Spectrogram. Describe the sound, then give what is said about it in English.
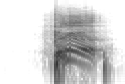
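A single loud, voiced hiccup right into the microphone, with a sharp onset and a brief wavering pitch, followed by a tiny catch of breath, with no talking around it. “Right in the mic. I got hiccups.”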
